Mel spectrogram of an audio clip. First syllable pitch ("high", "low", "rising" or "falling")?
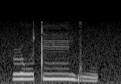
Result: high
